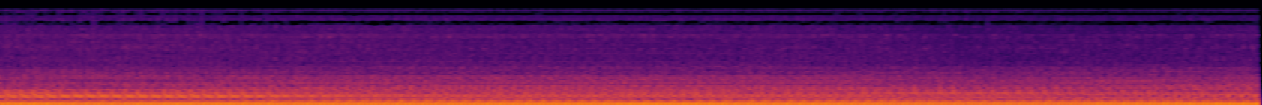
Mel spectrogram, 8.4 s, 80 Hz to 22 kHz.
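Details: Chrysler/Dodge 3.5 V6 test run after timing belt, tensioner, pulley and water pump replacement (belt had skipped a tooth from coolant buildup, code P0016): even, deep idle hum, steady beat, no ticks, misses or hunting; runs smoothly.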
